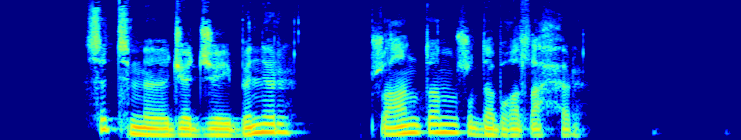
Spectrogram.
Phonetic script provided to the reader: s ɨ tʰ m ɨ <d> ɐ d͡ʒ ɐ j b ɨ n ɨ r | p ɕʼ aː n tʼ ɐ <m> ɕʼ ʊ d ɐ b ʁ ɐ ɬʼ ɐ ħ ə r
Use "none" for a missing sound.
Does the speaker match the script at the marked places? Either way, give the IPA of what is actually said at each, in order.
d͡ʒ, m

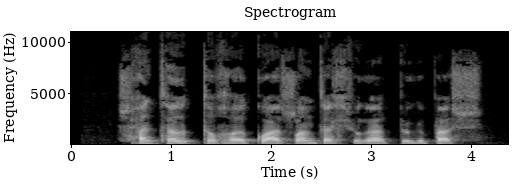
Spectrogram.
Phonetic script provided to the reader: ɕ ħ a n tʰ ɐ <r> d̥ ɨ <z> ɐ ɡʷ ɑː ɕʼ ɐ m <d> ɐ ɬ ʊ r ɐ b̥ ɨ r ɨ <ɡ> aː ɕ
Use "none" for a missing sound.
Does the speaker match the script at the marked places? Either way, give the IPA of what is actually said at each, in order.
r, ʁ, d, b

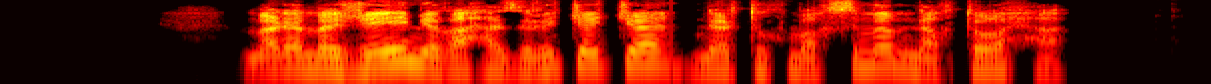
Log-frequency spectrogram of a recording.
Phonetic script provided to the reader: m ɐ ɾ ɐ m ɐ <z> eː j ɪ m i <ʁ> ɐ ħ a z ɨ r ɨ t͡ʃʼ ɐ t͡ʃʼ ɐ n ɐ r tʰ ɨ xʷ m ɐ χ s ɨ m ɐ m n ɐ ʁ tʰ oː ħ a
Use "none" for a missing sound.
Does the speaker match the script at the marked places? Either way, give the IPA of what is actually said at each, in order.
ʒ, ʁ

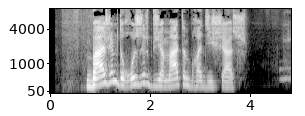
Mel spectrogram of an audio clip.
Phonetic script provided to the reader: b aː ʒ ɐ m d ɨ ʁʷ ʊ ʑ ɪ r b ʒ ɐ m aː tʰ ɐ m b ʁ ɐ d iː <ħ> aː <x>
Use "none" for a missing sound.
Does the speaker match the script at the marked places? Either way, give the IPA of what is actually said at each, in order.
ʃ, ɕ

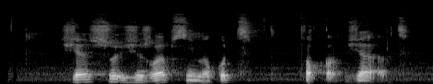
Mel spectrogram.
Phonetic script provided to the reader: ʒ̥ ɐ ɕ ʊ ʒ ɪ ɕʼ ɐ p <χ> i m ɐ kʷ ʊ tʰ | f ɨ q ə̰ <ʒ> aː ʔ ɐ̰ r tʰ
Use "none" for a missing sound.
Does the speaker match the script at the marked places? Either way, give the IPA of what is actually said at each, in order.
s, ʒ

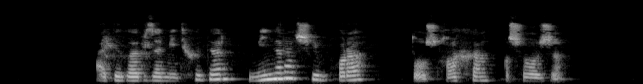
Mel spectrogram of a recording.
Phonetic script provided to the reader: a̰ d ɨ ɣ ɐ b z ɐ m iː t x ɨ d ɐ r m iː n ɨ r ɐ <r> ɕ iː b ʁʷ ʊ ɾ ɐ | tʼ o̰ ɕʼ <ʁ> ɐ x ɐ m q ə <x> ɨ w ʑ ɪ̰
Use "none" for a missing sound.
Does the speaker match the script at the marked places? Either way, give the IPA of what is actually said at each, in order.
none, ʁ, ɕ

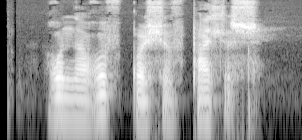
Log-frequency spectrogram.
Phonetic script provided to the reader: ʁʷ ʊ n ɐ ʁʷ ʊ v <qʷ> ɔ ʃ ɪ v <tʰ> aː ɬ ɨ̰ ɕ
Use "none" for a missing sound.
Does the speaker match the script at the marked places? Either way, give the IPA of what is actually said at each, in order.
qʷ, pʰ

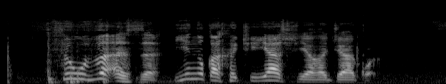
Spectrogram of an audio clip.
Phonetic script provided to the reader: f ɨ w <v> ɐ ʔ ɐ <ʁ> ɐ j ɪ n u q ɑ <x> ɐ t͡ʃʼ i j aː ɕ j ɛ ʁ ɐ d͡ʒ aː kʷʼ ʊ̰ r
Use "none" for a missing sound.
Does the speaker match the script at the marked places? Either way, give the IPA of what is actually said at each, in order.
v, z, x

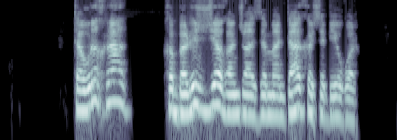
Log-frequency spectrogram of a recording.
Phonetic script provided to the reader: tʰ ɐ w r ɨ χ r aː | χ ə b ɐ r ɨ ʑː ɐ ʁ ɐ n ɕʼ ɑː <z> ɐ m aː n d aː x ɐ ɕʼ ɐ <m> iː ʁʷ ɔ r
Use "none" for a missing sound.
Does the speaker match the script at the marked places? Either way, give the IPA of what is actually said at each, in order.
z, b

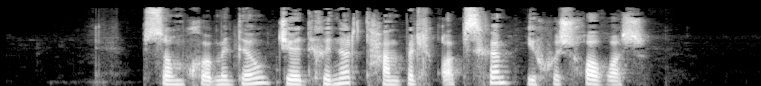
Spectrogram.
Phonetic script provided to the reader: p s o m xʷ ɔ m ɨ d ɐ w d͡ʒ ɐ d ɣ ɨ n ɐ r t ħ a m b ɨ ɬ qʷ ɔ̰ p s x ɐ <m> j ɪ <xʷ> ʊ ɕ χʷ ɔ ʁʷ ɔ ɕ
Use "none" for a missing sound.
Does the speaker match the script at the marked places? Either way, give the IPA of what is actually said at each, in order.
m, xʷ

